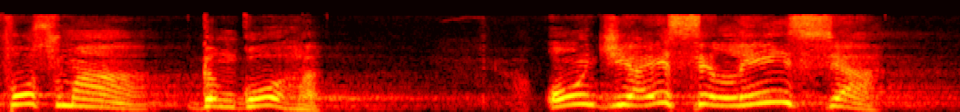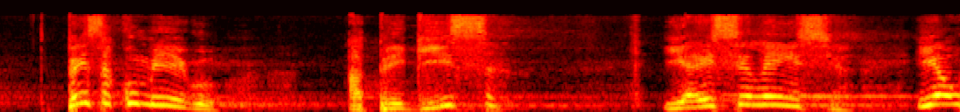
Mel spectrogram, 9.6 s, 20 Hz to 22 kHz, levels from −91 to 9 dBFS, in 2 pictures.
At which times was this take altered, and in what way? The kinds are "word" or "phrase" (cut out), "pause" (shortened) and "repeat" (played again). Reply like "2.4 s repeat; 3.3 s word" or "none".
none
